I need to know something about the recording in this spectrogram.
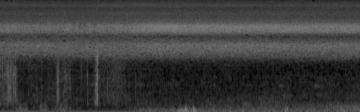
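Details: Crickets along the forest road at Ghafsai, Taounate Province, Morocco: a dense, continuous high-pitched shrill chorus throughout, with footsteps or rustling and low rumbles in the first seconds.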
